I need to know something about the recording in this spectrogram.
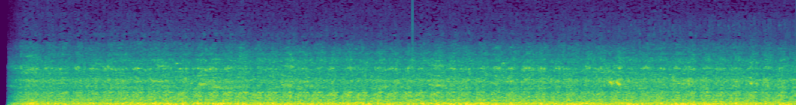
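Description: Steady outdoor background noise, a low rumble.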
